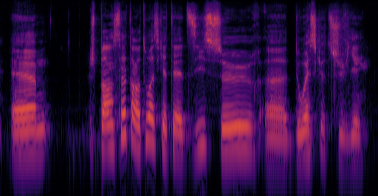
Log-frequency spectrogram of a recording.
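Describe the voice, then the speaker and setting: The voice comes with a Quebec accent. Its tone is dark and mellow. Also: man. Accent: Québécois. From Quebec City, Quebec. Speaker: audience member. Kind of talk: panel discussion.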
